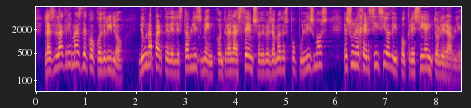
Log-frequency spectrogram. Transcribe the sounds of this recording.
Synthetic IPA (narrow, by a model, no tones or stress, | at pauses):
lazlaɣɾimazðe̞ko̞ko̞ðɾilo̞̰ | ðeunapaɾt̪e̞ð̞e̞le̞st̪aβlizmẽ̞ŋko̞nt̪ɾaelasθe̞nso̞ð̞e̞lo̞zʝamaðo̞spo̞pulizmo̞se̞sune̞xe̞ɾθiθjo̞ðeipo̞kɾesiaint̪o̞le̞ɾa̰β̞le̞̰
